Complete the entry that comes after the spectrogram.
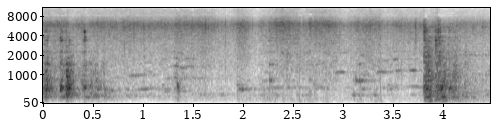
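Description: Raw mango pieces sizzle and fry in a hot pan, with steady crackling and intermittent scraping stir strokes, a louder stirring burst near the end.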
